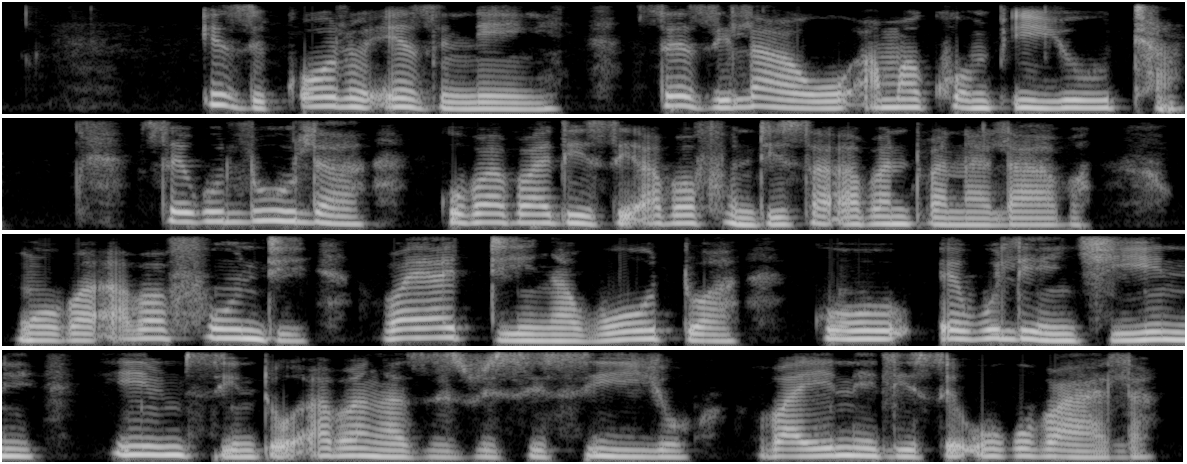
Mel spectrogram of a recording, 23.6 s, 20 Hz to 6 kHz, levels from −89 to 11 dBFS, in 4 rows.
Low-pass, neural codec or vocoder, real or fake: 5.4 kHz; none; real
